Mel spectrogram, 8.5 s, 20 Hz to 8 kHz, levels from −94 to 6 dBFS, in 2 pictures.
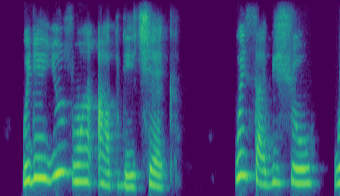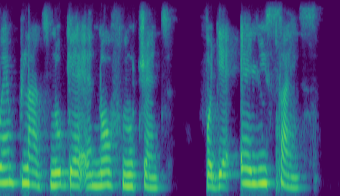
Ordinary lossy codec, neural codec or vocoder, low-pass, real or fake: Opus, 32 kbps; none; 7.2 kHz; real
